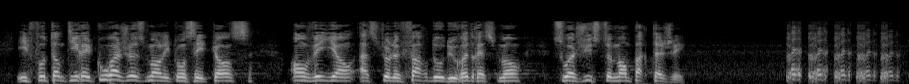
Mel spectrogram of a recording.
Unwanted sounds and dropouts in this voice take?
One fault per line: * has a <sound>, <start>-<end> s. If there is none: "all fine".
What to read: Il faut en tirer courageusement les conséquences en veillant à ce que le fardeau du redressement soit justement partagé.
* has a laugh, 7.9-9.0 s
